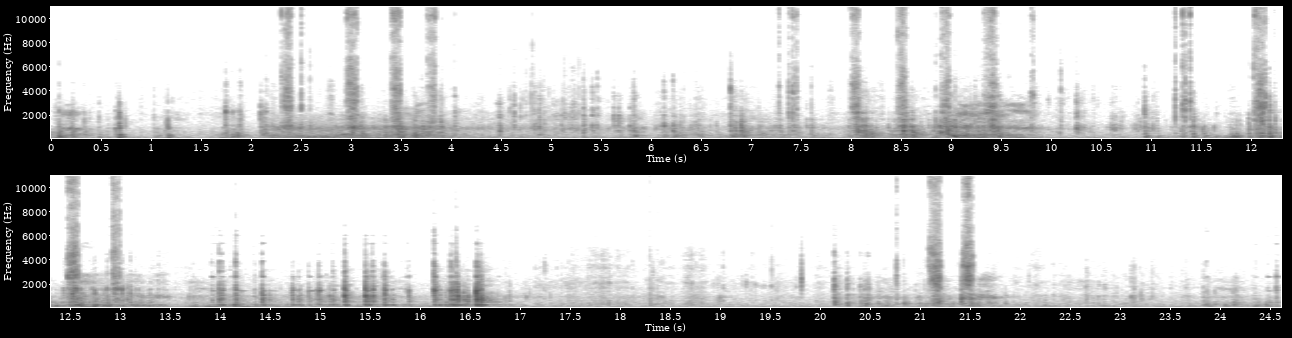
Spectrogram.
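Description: A hand ratchet clicks in quick bursts while loosening bolts on a roof-top tent mount on a vehicle, close-up sharp ticking runs separated by pauses and light rubbing handling noise.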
